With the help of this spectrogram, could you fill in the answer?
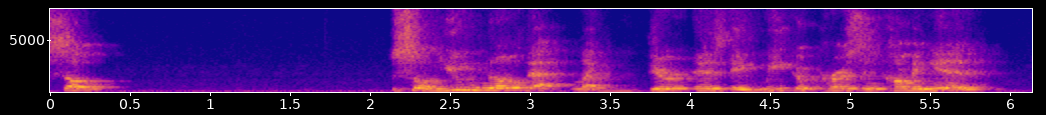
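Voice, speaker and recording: With noticeable background noise behind him, a man talks with very wide pitch swings. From China. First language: Chinese. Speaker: true crime commentator. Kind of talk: livestream discussion. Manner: halting, repeats words.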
